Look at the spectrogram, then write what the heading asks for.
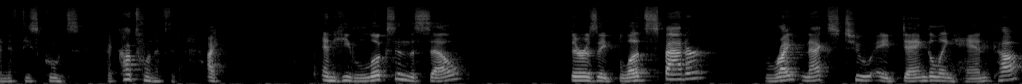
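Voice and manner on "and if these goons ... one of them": quick, soft, mumbled mutter. Narrating a man leading you through a corridor of jail cells, muttering to himself. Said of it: "he kind of mutters to himself".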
